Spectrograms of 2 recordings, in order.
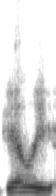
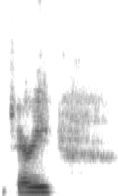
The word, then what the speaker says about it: Gerry: think at the time the name was actually pronounced gary and not jerry um that's how it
